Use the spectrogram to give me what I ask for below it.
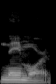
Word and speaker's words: Namor: i'm not a real marvel fan because i mispronounced namor they said because i pronounced it namor and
